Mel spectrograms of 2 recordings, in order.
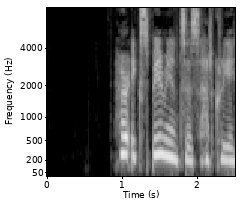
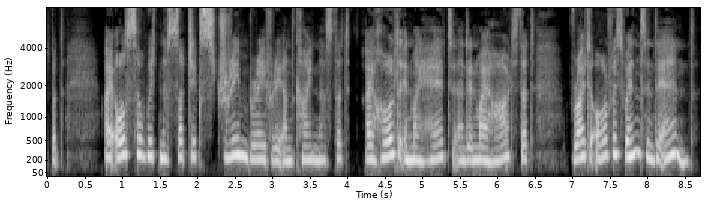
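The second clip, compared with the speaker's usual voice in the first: put-on higher, reflective old mother; earnest mother; 5 semitones higher than usual. Mother reflecting on the war, earnest. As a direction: speak from hard-won conviction.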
